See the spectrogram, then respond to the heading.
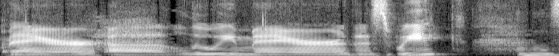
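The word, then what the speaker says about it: Mair: It's M-A-I-R, but pronounced Mayor, Louis Mayer this week.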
